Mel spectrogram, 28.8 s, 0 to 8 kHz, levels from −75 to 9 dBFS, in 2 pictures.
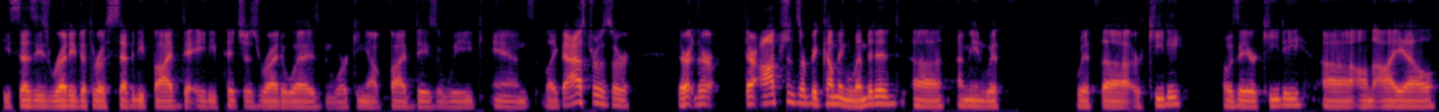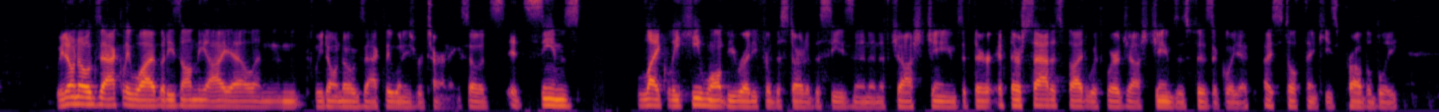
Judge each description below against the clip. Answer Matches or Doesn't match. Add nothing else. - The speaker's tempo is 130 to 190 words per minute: Doesn't match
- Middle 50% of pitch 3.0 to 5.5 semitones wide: Doesn't match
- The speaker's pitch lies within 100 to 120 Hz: Matches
